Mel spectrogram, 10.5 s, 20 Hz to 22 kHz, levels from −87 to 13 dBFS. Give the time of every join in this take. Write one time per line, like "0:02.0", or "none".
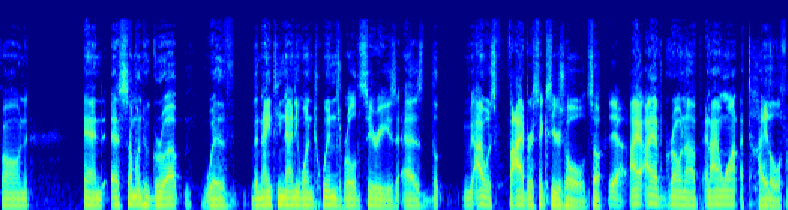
0:03.3

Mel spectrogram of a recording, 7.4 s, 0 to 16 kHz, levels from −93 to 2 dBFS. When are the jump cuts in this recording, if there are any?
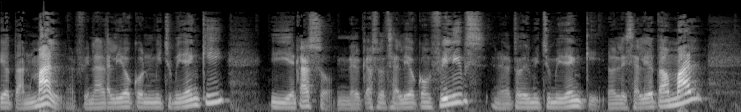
0:01.1
0:02.9
0:03.4
0:03.9
0:05.1
0:06.1

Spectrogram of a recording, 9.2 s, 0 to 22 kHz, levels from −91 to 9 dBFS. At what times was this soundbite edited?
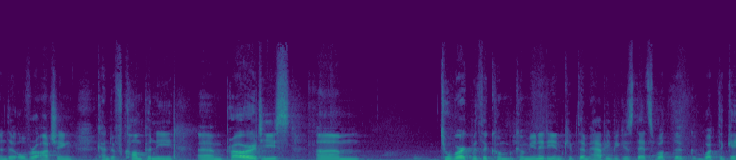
0:01.2

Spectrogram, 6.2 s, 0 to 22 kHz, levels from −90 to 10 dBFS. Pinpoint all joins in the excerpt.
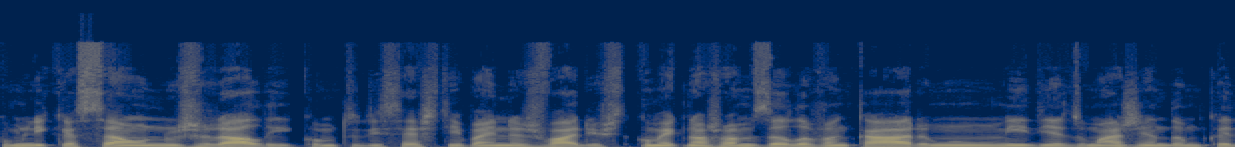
0:03.1

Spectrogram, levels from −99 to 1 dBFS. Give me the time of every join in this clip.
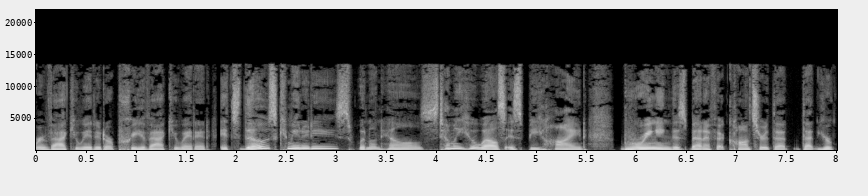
0:01.8

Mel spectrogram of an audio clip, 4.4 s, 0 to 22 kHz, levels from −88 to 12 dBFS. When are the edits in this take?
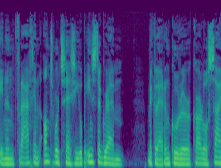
none

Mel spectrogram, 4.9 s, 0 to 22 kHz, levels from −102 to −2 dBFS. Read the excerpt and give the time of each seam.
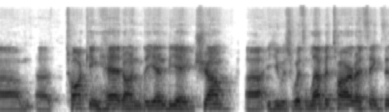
0:01.8
0:03.0

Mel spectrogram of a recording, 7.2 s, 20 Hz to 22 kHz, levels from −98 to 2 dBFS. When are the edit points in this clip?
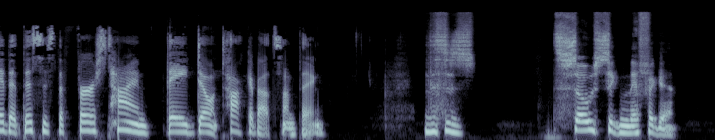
none

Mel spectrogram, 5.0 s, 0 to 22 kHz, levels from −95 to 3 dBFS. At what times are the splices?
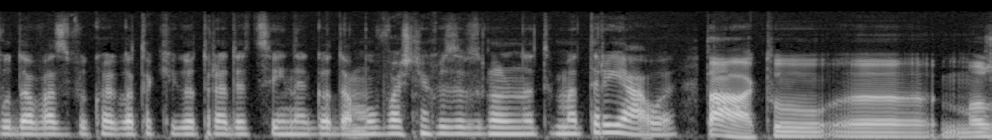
0:02.2
0:03.8

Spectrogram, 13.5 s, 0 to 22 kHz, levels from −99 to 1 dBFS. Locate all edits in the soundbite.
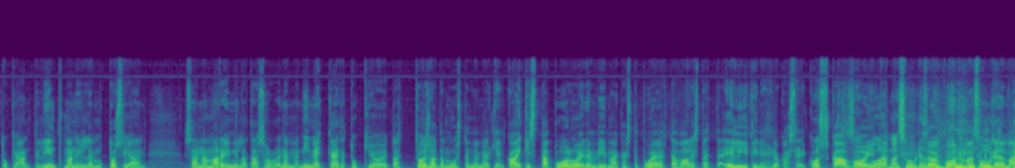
none

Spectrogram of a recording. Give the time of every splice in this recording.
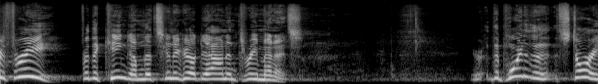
none

